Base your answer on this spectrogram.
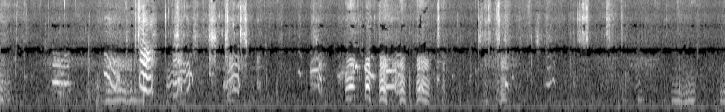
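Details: Playing Icelandic Sheepdog puppies, three weeks old, making a busy run of squeaky whimpers and little yips, clustered in bursts with brief pauses, plus faint rustling.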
